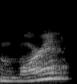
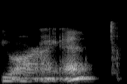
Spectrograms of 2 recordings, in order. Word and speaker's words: Mahurin: The author's name is Shelby, I believe it's pronounced Morin, so Mahurin. This is this author's debut novel, so this is her first published work.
